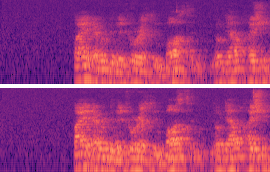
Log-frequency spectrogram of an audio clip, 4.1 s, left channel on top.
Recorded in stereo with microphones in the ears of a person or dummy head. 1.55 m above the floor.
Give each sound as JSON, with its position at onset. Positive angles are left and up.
{"t": 1.1, "sound": "a man speaking", "side_deg": -60, "distance_m": 1.8}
